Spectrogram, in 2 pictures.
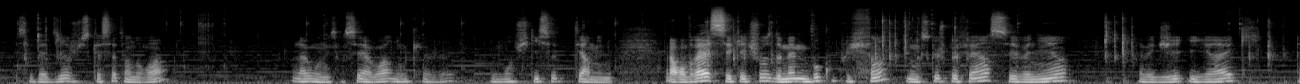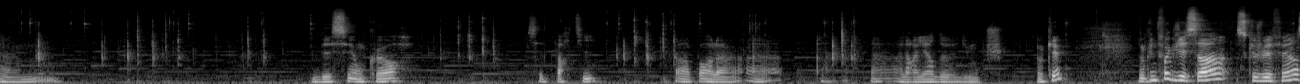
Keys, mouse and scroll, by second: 0.4 g, 2.0 scroll down 1, 2.3-11.1 middle drag, 3.2-4.3 scroll up 1, 6.4-6.8 scroll up 1, 7.3 ctrl+KP_7, 8.1-8.8 scroll up 1, 8.8 alt+a, 9.3 b, 11.1 g, 12.4 click, 12.6 alt+a, 13.3 b, 13.8 alt+click, 14.4 alt+a, 14.9 b, 19.4 alt+a, 20.0 b, 20.5 scroll down 1, 20.6-26.0 middle drag, 21.4 alt+a.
